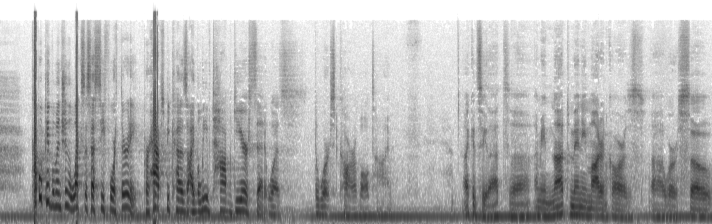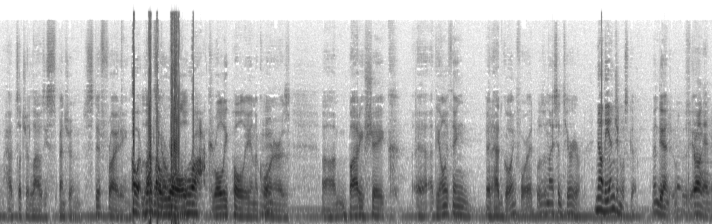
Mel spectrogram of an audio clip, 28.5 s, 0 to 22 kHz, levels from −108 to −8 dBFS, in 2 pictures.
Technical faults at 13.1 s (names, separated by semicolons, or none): none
